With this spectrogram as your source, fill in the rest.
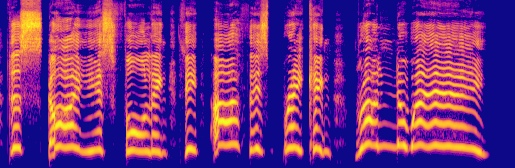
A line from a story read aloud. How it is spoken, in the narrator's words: all shouting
